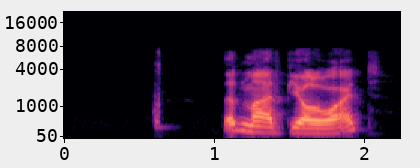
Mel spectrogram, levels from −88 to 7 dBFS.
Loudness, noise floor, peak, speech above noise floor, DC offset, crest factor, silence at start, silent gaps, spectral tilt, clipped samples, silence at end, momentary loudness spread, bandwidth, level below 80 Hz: -17 LUFS; -81 dBFS; -2 dBFS; 64 dB; under 0.1%; 16 dB; 1.05 s; none; -5.5 dB/octave; under 0.1%; 0.3 s; 9 LU; 7.4 kHz; -64 dBFS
